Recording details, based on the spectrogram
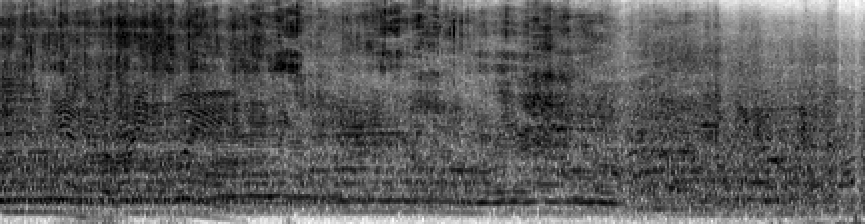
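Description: Race cars at Columbus Motor Speedway hold a steady, droning engine roar with gliding pitch as they circle the track, moderately distant, with a commentator talking over it.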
